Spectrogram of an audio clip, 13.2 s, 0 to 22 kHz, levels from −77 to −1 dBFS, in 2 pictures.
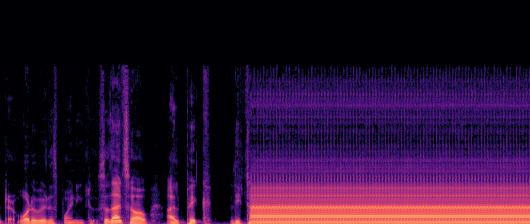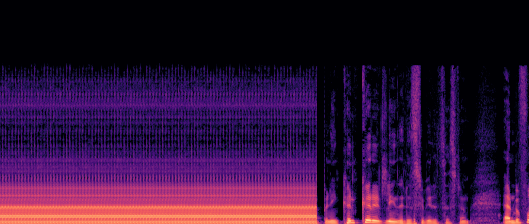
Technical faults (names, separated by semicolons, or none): system hang loop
